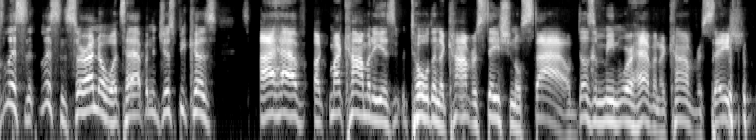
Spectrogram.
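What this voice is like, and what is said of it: Soulful preacher-like comedian impression. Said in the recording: “he has this like preacher almost like cadence ... He's got like a real like swinging soulful sort of like vibe to him. ... That's a pretty good impression. Like that sounds like him.”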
